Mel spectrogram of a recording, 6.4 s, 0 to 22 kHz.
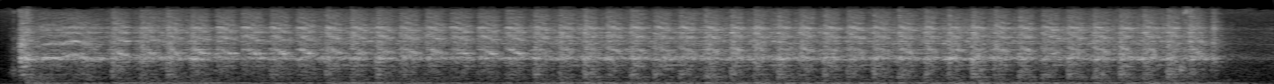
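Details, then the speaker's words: Hummer H3 after installing a 4L65E transmission and Truck Norris cam, cranked with ignition and injection fuses pulled to build oil pressure; even, steady cranking with no grinding or crunching. "Okay. No real crazy crunchy noises. No grindy horrible terrible noises. So I'm happy about that."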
